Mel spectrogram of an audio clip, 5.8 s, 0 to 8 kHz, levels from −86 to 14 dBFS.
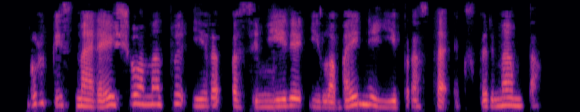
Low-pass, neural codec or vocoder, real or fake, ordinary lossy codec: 7.2 kHz; codec, 24 kHz, 0.9 kbps, WavTokenizer, medium speech release version 1; fake; MP3, 32 kbps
